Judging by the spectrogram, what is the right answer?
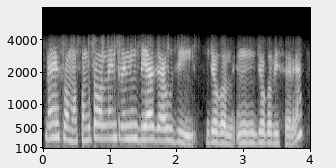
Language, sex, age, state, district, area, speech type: Odia, female, 45-60, Odisha, Sambalpur, rural, conversation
